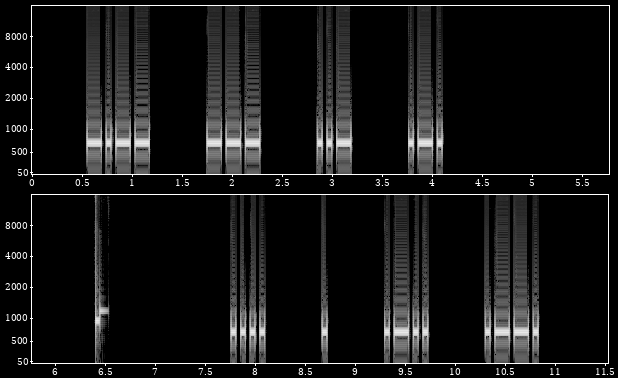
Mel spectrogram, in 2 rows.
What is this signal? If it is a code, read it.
Morse code, heard as a keyed tone, about 25 wpm, spaced as for 12 wpm, 700 Hz. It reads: YOUR HELP
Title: 4x Character Spacing - Top 500 Words - 25wpm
